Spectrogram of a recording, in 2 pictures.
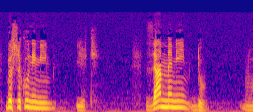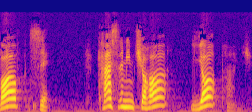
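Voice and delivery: slow, emphatic enumeration of each form; slow counting of variants. Shown as a demonstration. Teacher counting the five readings, slow and emphatic. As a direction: count the forms off slowly, one by one.

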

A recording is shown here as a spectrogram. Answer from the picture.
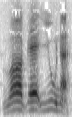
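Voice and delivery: واقعیونه very slowly as vā-qe-yu-na; واقعیونه stretched out patiently for a student; original uncontracted form. Shown as a demonstration. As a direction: spell out each syllable of واقعیونه, y included. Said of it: "ببین جون من".

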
